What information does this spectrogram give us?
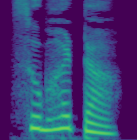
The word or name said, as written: ಸುಭಟ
